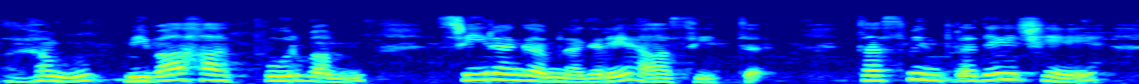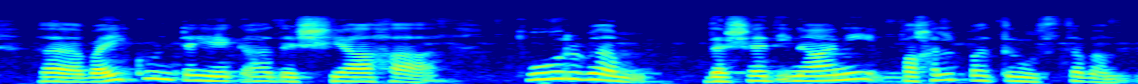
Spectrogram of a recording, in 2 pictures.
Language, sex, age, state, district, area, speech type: Sanskrit, female, 45-60, Tamil Nadu, Tiruchirappalli, urban, spontaneous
